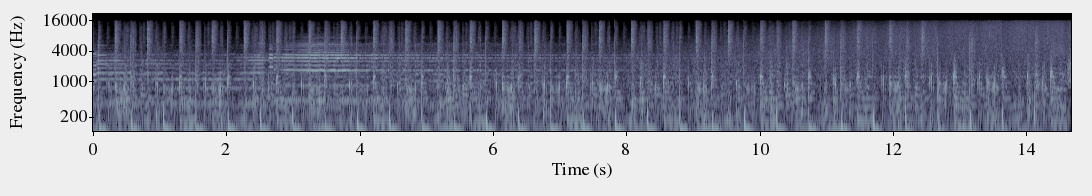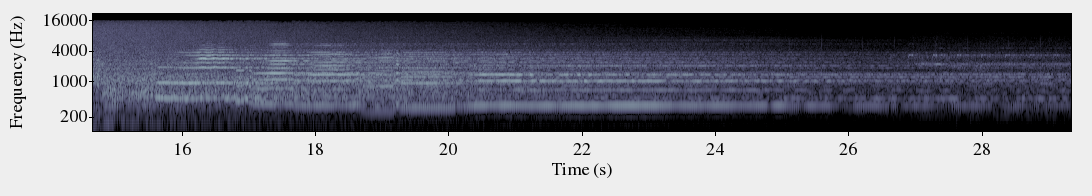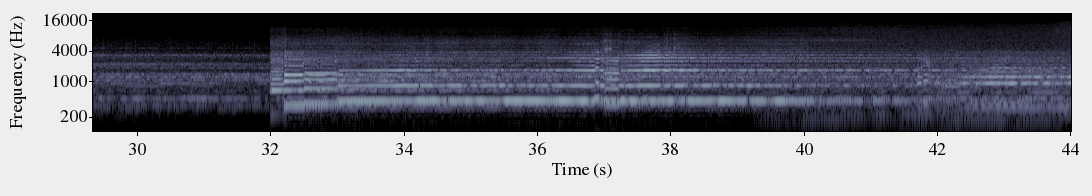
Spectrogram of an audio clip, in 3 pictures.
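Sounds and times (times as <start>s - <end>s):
held synth pad chord: 0.0s - 32.1s, 37.4s - 44.0s.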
